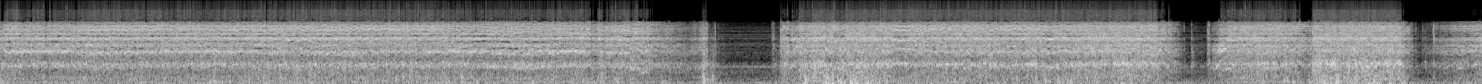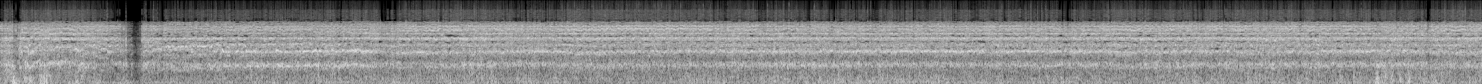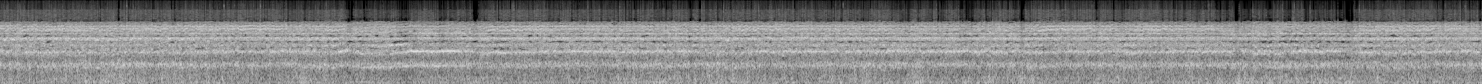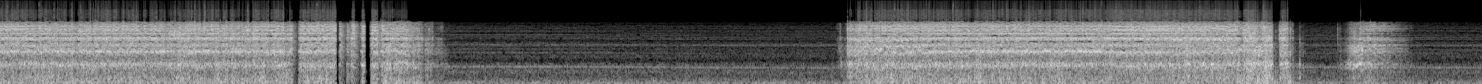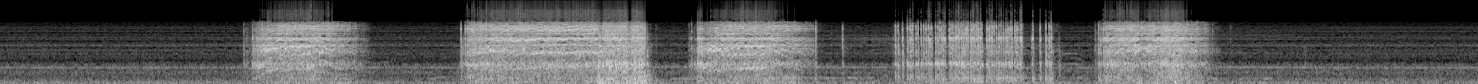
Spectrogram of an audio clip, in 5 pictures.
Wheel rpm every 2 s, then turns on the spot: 230, 220, 220, 80, 180, 200, 100, 110, 150, 220, 220, 230, 230, 230, 230, 210, 230, 220, 230, 240, 230, 220, 230, 230, 80, 0, 70, 230, 120, 10, 0, 50, 140, 70, 10, 50, 0.
6-8 14-16 68-72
